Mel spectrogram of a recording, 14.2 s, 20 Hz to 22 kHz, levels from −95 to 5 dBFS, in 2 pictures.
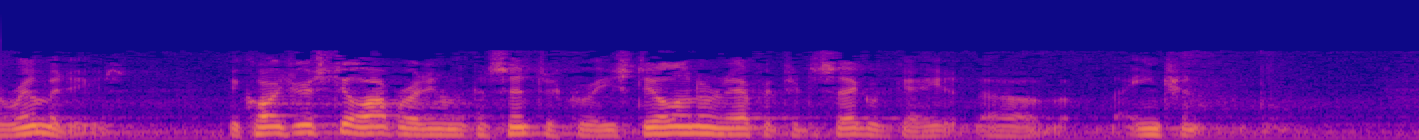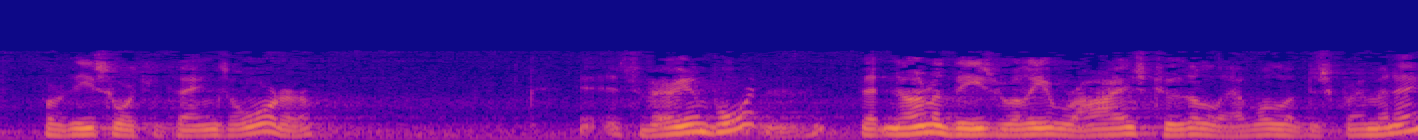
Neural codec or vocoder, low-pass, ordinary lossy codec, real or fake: none; 7.2 kHz; MP3, 24 kbps; real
